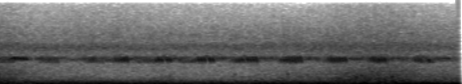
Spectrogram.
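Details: Crickets at the beach at night, binaural recording: a steady high chirping band pulses in a regular rhythm, about two pulses a second, above a heavy continuous low rumbling noise.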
